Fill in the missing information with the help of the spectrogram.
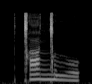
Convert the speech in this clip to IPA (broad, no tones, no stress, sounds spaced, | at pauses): ǀ a ŋ͡ǀ ɯ o̯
